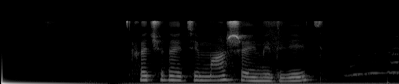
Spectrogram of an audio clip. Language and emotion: Russian, neutral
